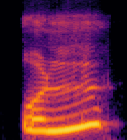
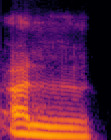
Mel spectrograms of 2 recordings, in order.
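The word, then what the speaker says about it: ال: with we cannot say ul and we cannot say ill we have to say Al that's the only thing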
